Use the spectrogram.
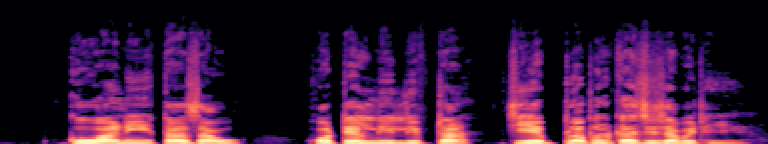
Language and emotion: Bodo, disgusted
